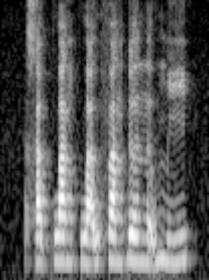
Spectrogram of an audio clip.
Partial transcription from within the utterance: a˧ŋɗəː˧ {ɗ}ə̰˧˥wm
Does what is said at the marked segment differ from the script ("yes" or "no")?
yes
